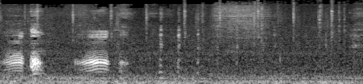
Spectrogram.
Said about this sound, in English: Look at them out there. See them? Yep. Let's go up there. Oh, look, there's geese!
